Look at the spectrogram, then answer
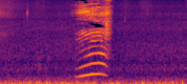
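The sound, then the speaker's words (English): A single big voiced yawn on a Friday morning, a brief tonal sigh that rises and then falls in pitch, heard over a steady low rumble with no other speech. “That was a big yawn on this Friday morning.”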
